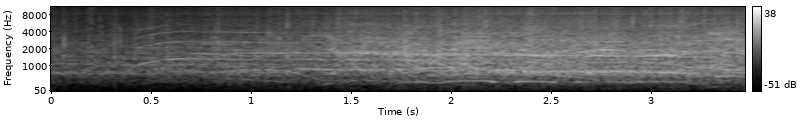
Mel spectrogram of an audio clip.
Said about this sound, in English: The man acknowledges the crowd and applauds along with them.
